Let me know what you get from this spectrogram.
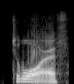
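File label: "dwarf", American English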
